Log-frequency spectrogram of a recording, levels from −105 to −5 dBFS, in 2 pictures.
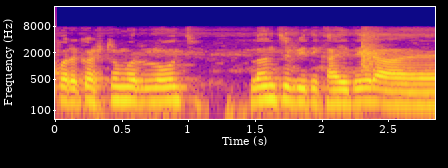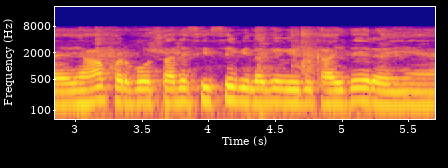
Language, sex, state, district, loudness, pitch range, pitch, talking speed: Hindi, male, Haryana, Rohtak, -14 LUFS, 145-165 Hz, 155 Hz, 220 wpm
